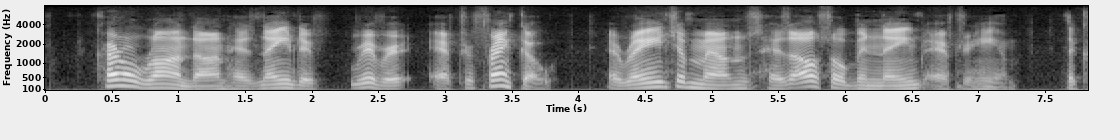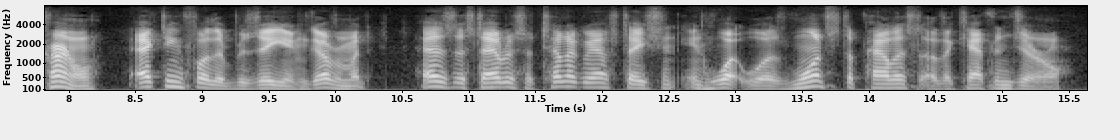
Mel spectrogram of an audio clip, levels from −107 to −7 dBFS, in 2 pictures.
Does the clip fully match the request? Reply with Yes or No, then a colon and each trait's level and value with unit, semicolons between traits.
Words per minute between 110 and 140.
No: average, 155 wpm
